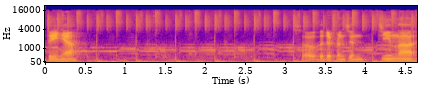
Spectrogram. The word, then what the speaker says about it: Dina: weird russian is is d-i-n-a means cantaloupe or what's that vegetable called but it's it's pronounced deena so the difference in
